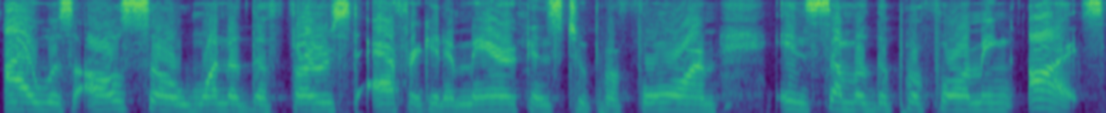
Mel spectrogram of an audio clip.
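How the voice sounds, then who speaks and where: A woman at a medium pitch talks at a moderate pace in a monotone, flat delivery with very even loudness. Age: 60s. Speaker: podcast host and business owner. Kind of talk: podcast monologue answering a listener question.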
